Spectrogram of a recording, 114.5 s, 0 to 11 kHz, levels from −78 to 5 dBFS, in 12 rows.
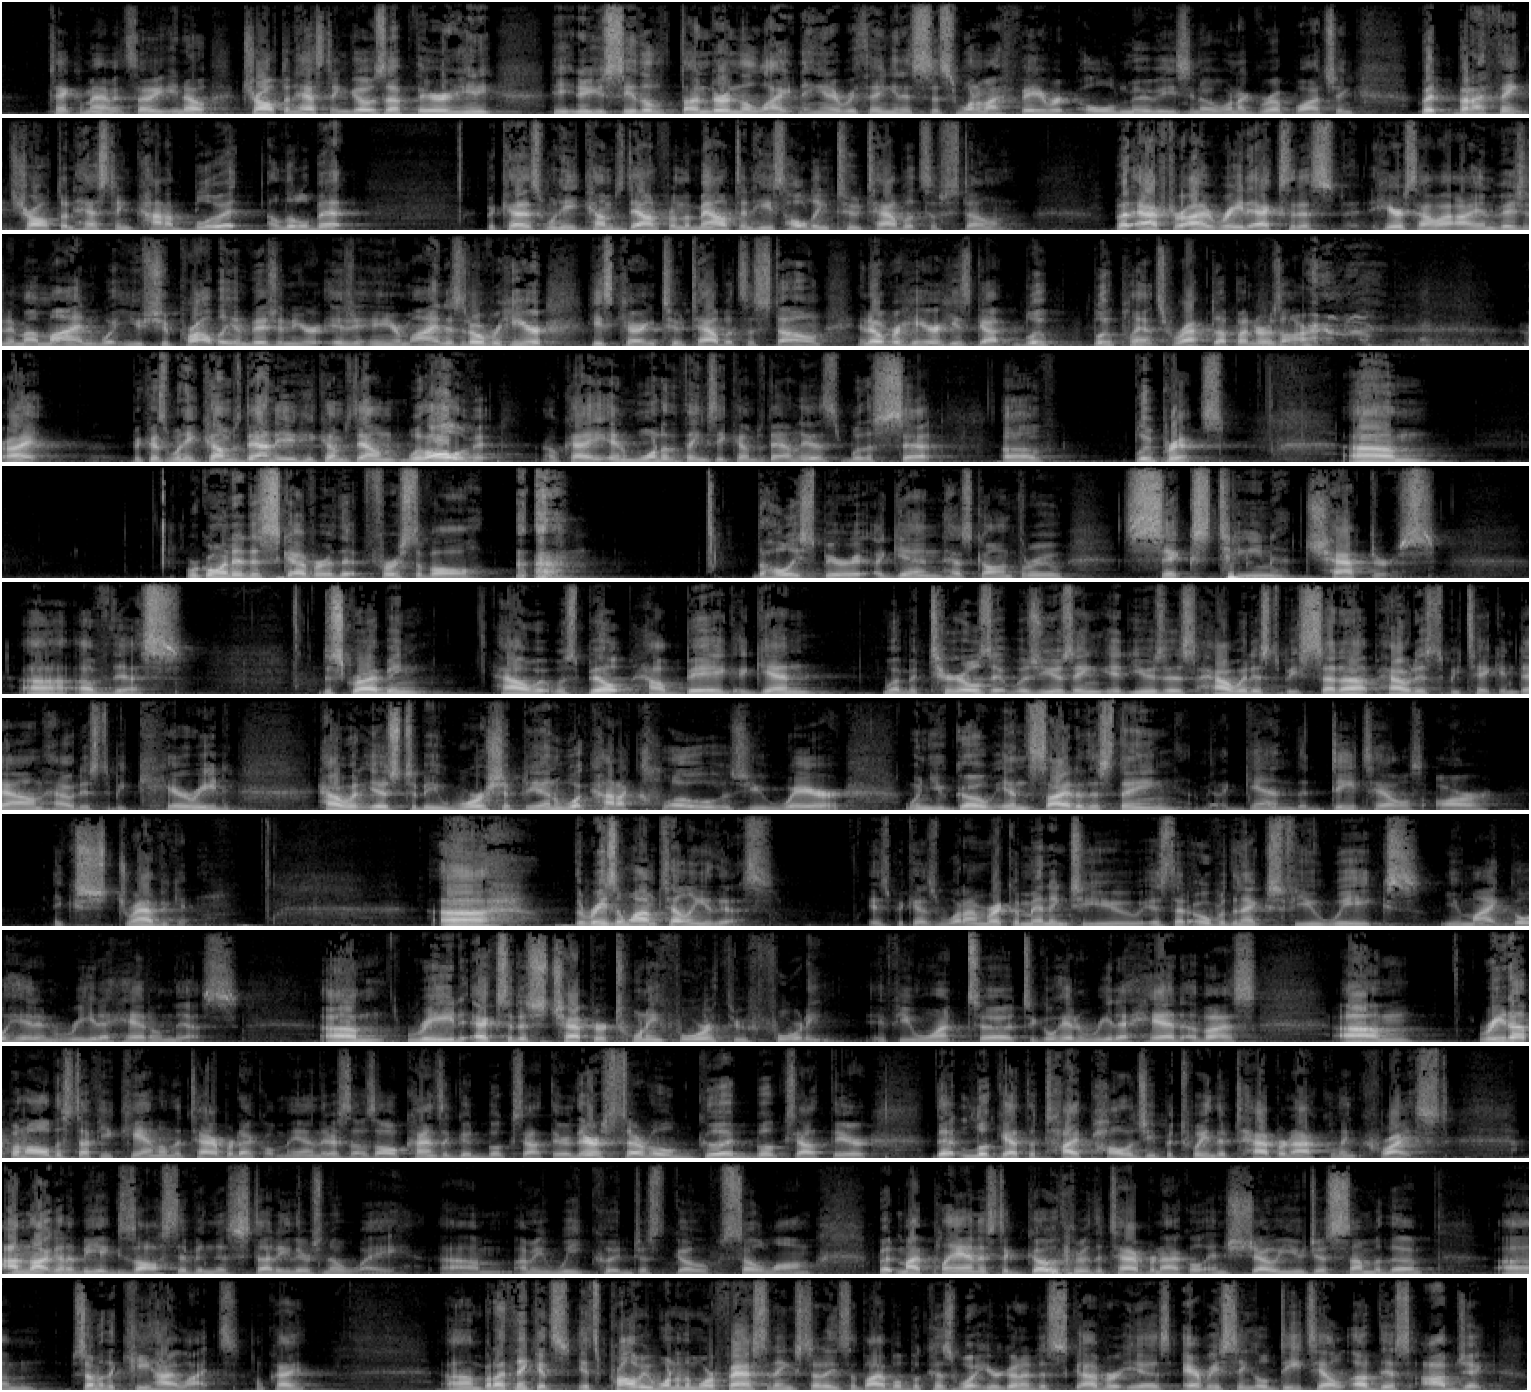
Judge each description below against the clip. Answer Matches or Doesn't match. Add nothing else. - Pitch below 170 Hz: Matches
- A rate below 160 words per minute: Doesn't match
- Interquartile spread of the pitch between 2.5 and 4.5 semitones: Doesn't match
